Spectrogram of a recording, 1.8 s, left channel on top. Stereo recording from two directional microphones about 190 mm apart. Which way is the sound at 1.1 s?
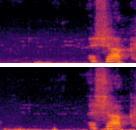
25° left (ahead or behind).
